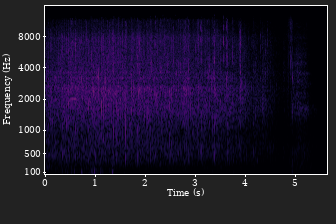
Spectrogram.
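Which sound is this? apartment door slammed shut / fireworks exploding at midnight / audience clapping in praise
audience clapping in praise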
